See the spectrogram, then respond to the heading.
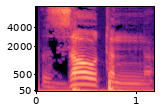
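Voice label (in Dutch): "zouten" Dutch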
